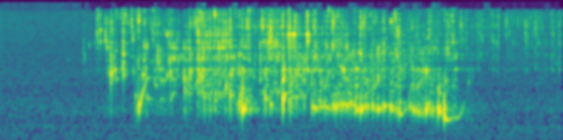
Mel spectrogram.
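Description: Hawaiian water is poured into a glass for drinking: a close, bright trickle lasting about two seconds, rising in pitch slightly as the glass fills, then stopping.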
